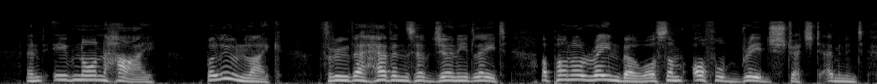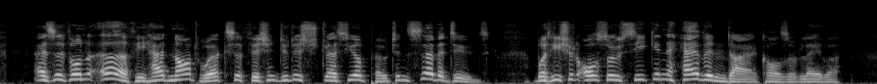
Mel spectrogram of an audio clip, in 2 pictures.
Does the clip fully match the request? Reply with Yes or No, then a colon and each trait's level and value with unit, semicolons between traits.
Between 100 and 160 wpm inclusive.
Yes: average, 155 wpm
